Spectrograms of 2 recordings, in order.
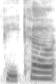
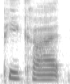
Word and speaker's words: picot: picot on top and I've heard it pronounced picot and P cut just depends on what part of the world you live in I believe it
